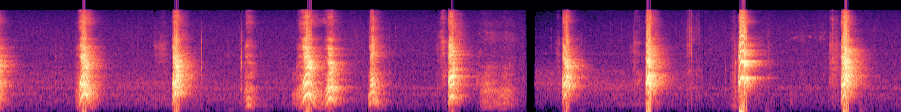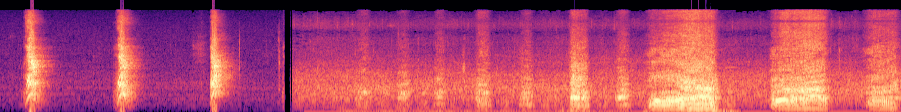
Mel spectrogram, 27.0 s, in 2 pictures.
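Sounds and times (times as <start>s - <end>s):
dog barking: 0.0s - 0.3s, 1.2s - 1.6s, 2.6s - 3.0s, 3.7s - 5.9s, 6.6s - 7.2s, 8.4s - 8.9s, 9.6s - 10.1s, 11.0s - 11.6s, 12.5s - 13.1s, 13.9s - 14.4s, 15.2s - 15.7s, 16.6s - 17.1s, 18.8s - 23.0s.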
